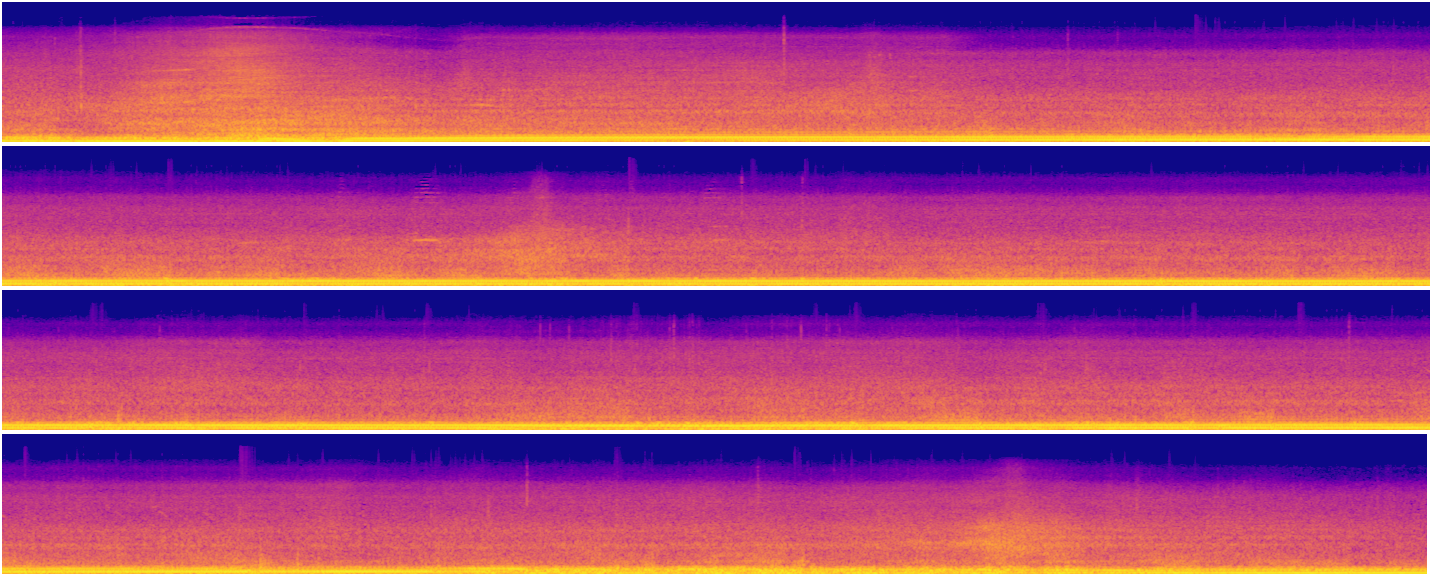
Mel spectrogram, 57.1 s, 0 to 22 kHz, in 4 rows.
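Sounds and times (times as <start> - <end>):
brief whoosh: 0.0 - 6.0, 17.9 - 22.6, 51.4 - 55.5
car engine running: 0.0 - 57.0.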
